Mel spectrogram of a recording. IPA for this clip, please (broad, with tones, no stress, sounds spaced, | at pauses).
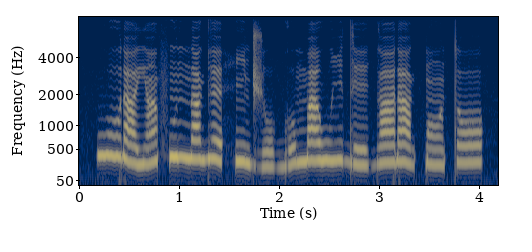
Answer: w o˧ ɾ a˨ j ã˨˦ f ũ˦ n a˦ ɡ ɛ˦˨ h ĩ˧ d͡ʒ o˨ ɡ o˨˦ m a˦ w i˦ d e˧ ɡ a˦ ɾ a˦˨ k͡p ɔ̃˧ t ɔ˦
